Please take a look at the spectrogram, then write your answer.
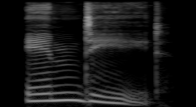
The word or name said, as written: indeed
